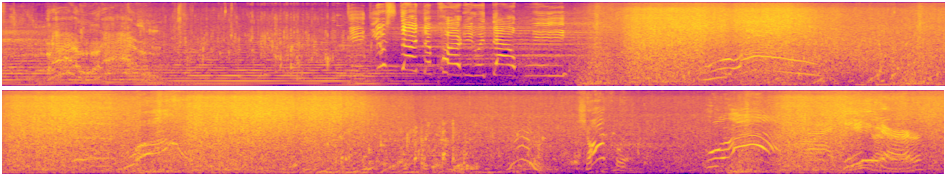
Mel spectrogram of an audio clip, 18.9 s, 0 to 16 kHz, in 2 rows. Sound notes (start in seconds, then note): 0.4 groaning; 12.1 bubbling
